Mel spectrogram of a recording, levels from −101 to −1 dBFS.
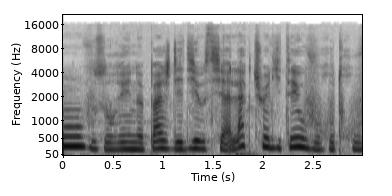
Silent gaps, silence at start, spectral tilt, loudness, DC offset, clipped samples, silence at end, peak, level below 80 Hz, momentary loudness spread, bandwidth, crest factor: none; 0 s; -5 dB/octave; -16 LUFS; under 0.1%; under 0.1%; 0 s; -4 dBFS; -44 dBFS; 5 LU; 16.5 kHz; 12 dB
